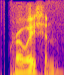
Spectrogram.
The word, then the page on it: Croatian: Cro·a·tian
